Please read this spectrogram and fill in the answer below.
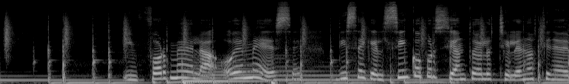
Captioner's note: speaking in foreign language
